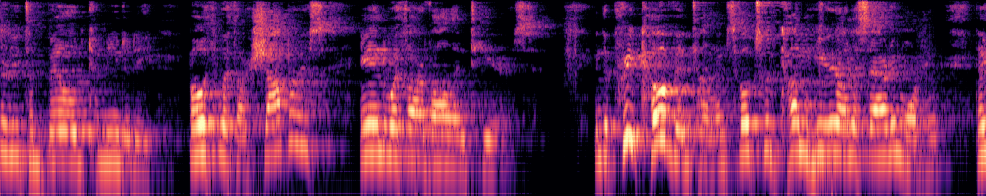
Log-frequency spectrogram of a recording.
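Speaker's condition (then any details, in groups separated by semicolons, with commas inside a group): No condition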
